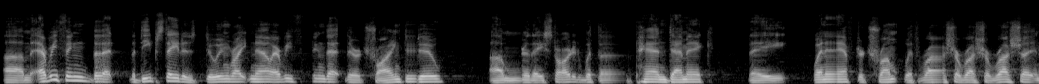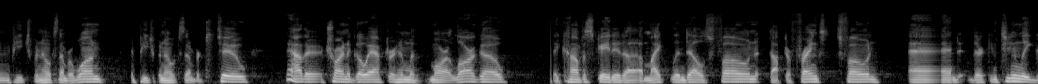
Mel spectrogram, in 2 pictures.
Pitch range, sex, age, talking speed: 105-140 Hz, male, 40-59, 175 wpm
